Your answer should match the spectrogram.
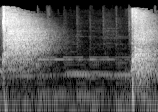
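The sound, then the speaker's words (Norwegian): Two loud whip cracks during a flogging punishment, the first followed by a long hissing, ringing tail that slowly fades, then a second sharp lash near the end. No voices are heard. “For de som kanskje ikke er kjent med det, så er denne formen for pisking mye mer brutal enn den sharia-baserte piskinga som praktiseres i enkelte andre land.”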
